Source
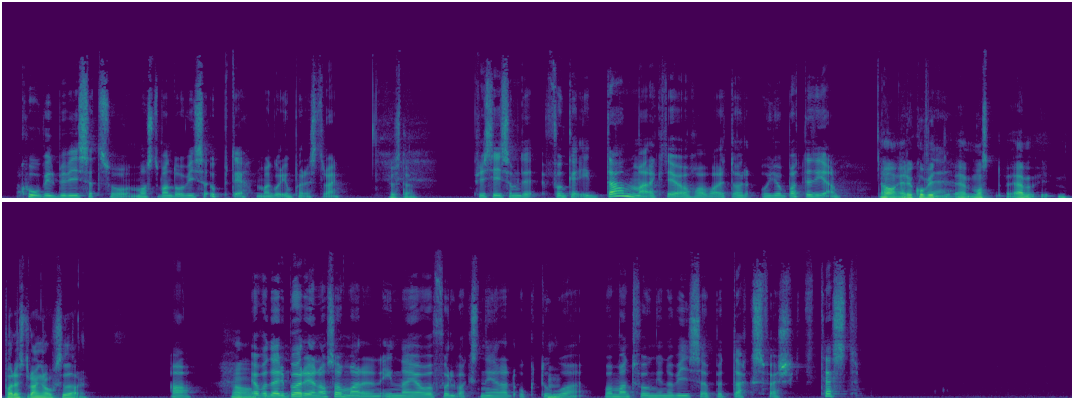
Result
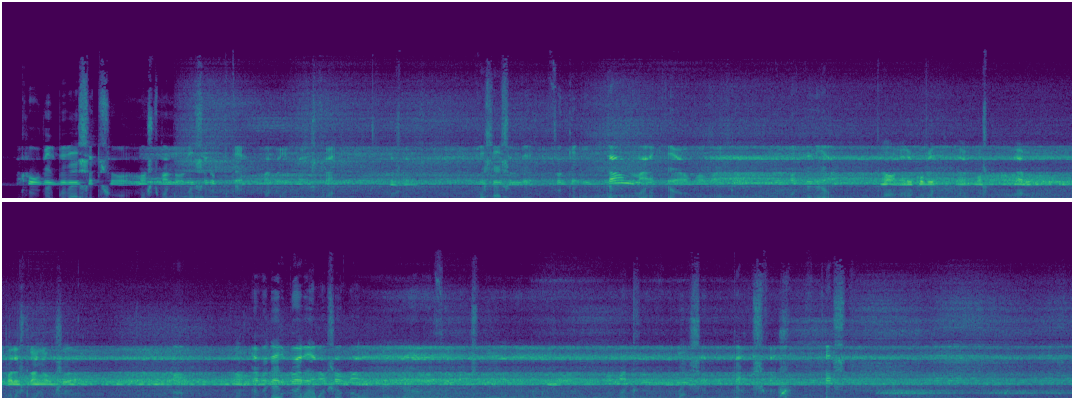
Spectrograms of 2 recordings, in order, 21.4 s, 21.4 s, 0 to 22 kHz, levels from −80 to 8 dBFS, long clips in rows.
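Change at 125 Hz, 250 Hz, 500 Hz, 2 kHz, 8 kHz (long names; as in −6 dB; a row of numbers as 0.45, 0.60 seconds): below −20 dB, below −20 dB, −16.0 dB, +14.5 dB, +6.0 dB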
